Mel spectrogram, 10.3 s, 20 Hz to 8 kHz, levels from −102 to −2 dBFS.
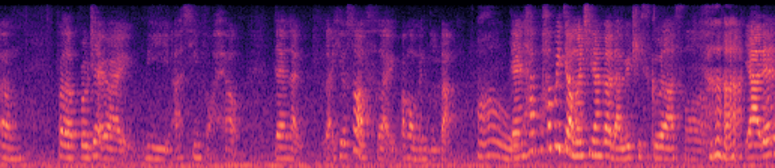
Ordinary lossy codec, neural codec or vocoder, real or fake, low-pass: none; none; real; 7.2 kHz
